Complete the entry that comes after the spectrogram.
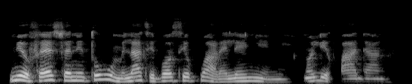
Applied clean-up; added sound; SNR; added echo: none; none; none; none.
